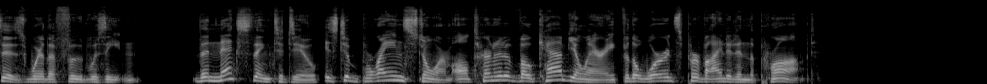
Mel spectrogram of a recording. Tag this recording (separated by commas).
Speech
